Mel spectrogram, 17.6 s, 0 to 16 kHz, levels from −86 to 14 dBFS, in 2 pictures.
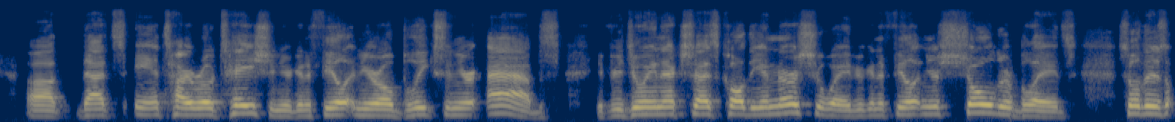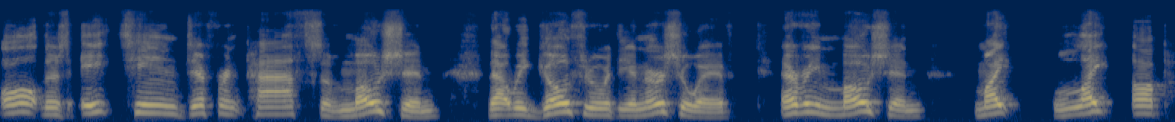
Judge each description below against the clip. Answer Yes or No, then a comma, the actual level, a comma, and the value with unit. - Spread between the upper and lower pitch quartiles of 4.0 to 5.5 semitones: Yes, average, 4.6 semitones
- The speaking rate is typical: Yes, average, 185 wpm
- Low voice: No, medium, 175 Hz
